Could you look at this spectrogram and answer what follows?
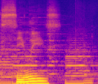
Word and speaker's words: Celes: I could also see it being like Celes. Celes. Because the Japanese is spelled Serisu.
